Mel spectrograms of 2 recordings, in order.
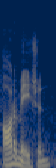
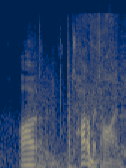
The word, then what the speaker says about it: automaton: Put out the automation. Oh, automaton. Wait, why do I always keep saying automation? I cannot read my cards, by the way. Huh, okay. Have I been saying it wrong this whole time?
